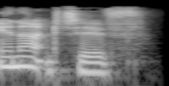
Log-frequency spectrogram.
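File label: "inactive", British English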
